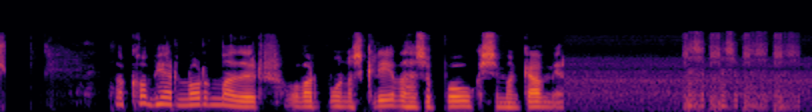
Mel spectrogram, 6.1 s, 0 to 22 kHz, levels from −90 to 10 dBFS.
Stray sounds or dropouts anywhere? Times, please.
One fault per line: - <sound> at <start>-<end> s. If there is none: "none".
- laugh at 5.1-6.0 s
